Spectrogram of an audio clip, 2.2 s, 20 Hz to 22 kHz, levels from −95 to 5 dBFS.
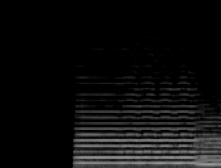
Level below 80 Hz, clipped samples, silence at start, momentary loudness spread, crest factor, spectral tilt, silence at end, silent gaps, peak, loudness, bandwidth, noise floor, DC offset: -82 dBFS; under 0.1%; 0.75 s; 4 LU; 10 dB; 0.5 dB/octave; 0 s; none; -30 dBFS; -38 LUFS; 12.5 kHz; under -90 dBFS; under 0.1%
